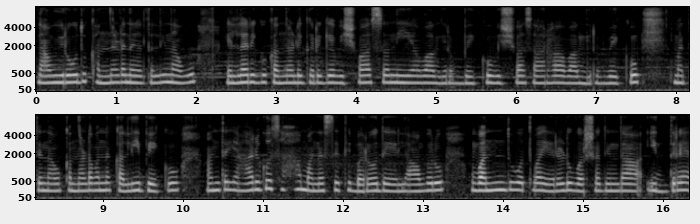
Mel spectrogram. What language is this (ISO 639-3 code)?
kan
